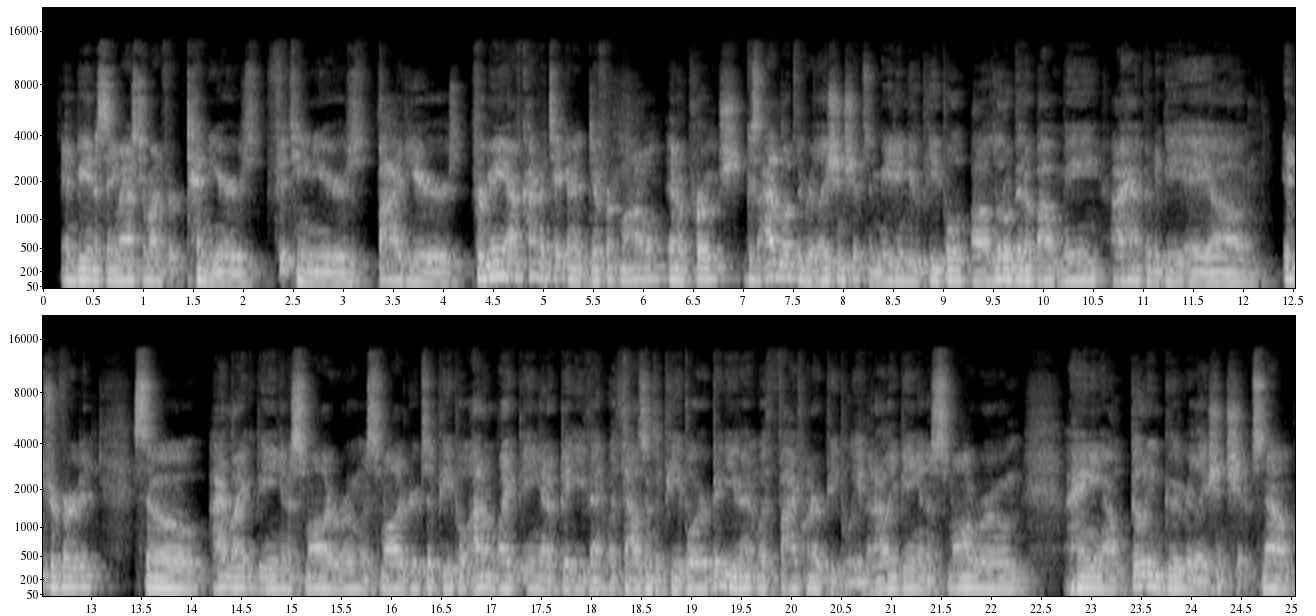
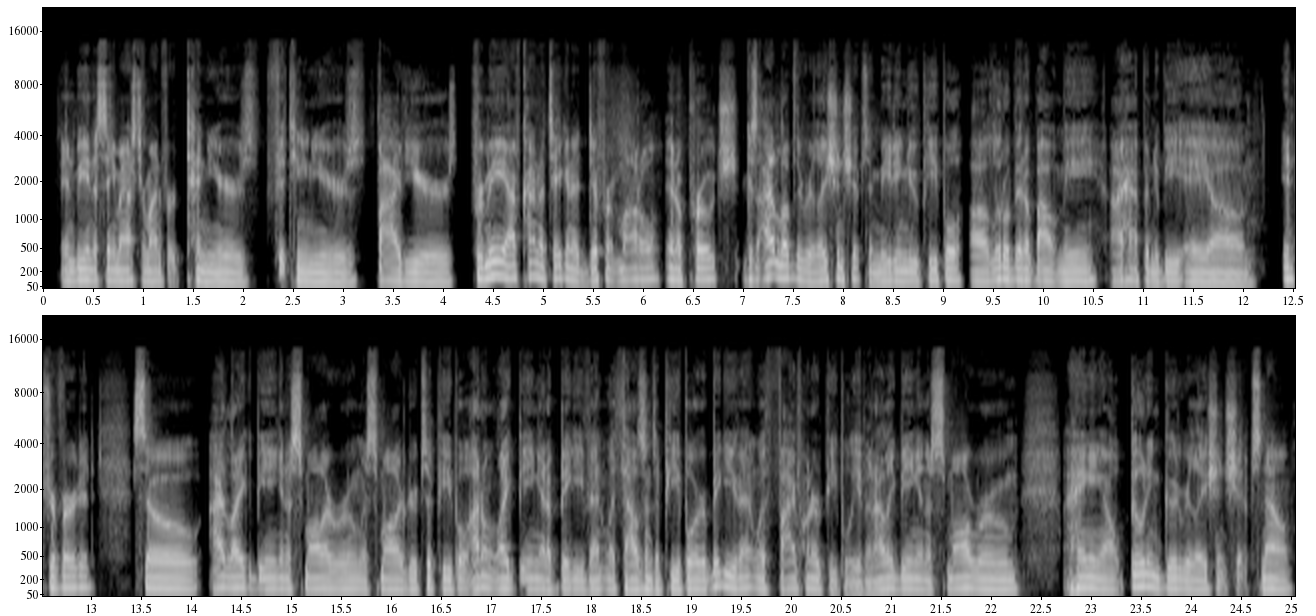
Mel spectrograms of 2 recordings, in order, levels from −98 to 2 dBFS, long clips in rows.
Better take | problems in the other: second | off-mic speech; far // room echo; slight; dies away in 0.3 s

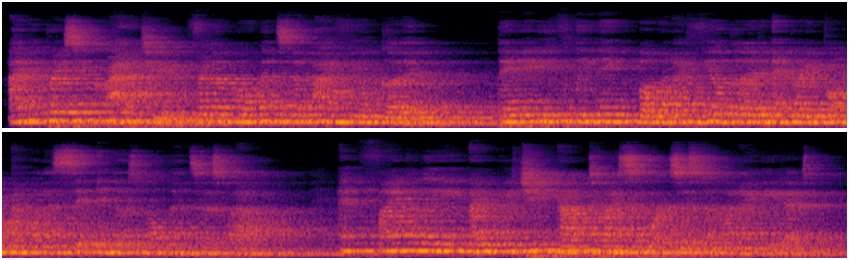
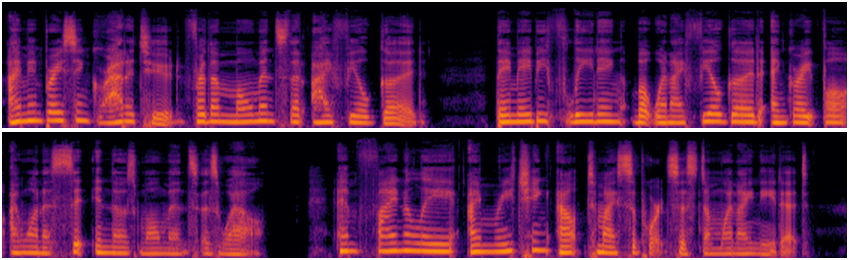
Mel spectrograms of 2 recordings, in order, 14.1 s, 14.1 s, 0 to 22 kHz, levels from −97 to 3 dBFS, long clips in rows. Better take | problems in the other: second | room echo; strong; dies away in 3 s // off-mic speech; far

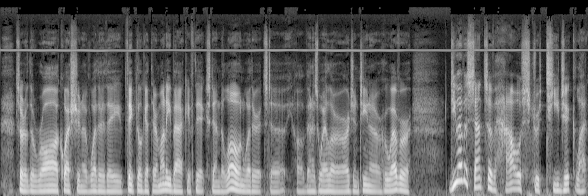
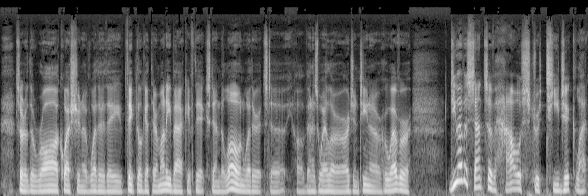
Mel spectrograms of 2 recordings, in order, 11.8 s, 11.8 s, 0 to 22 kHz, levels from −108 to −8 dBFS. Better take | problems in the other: second | high-pitched whine; noticeable; throughout; 7.5 kHz, 20 dB below the speech

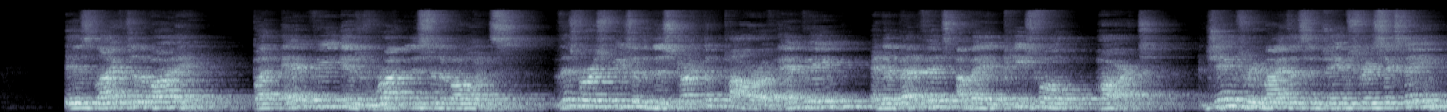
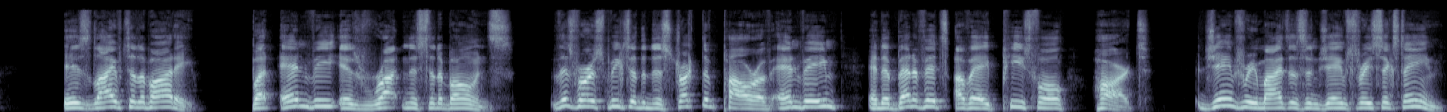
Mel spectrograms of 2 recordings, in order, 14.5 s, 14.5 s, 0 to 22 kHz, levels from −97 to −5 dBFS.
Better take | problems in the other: second | off-mic speech; far // room echo; strong; dies away in 1.3 s

